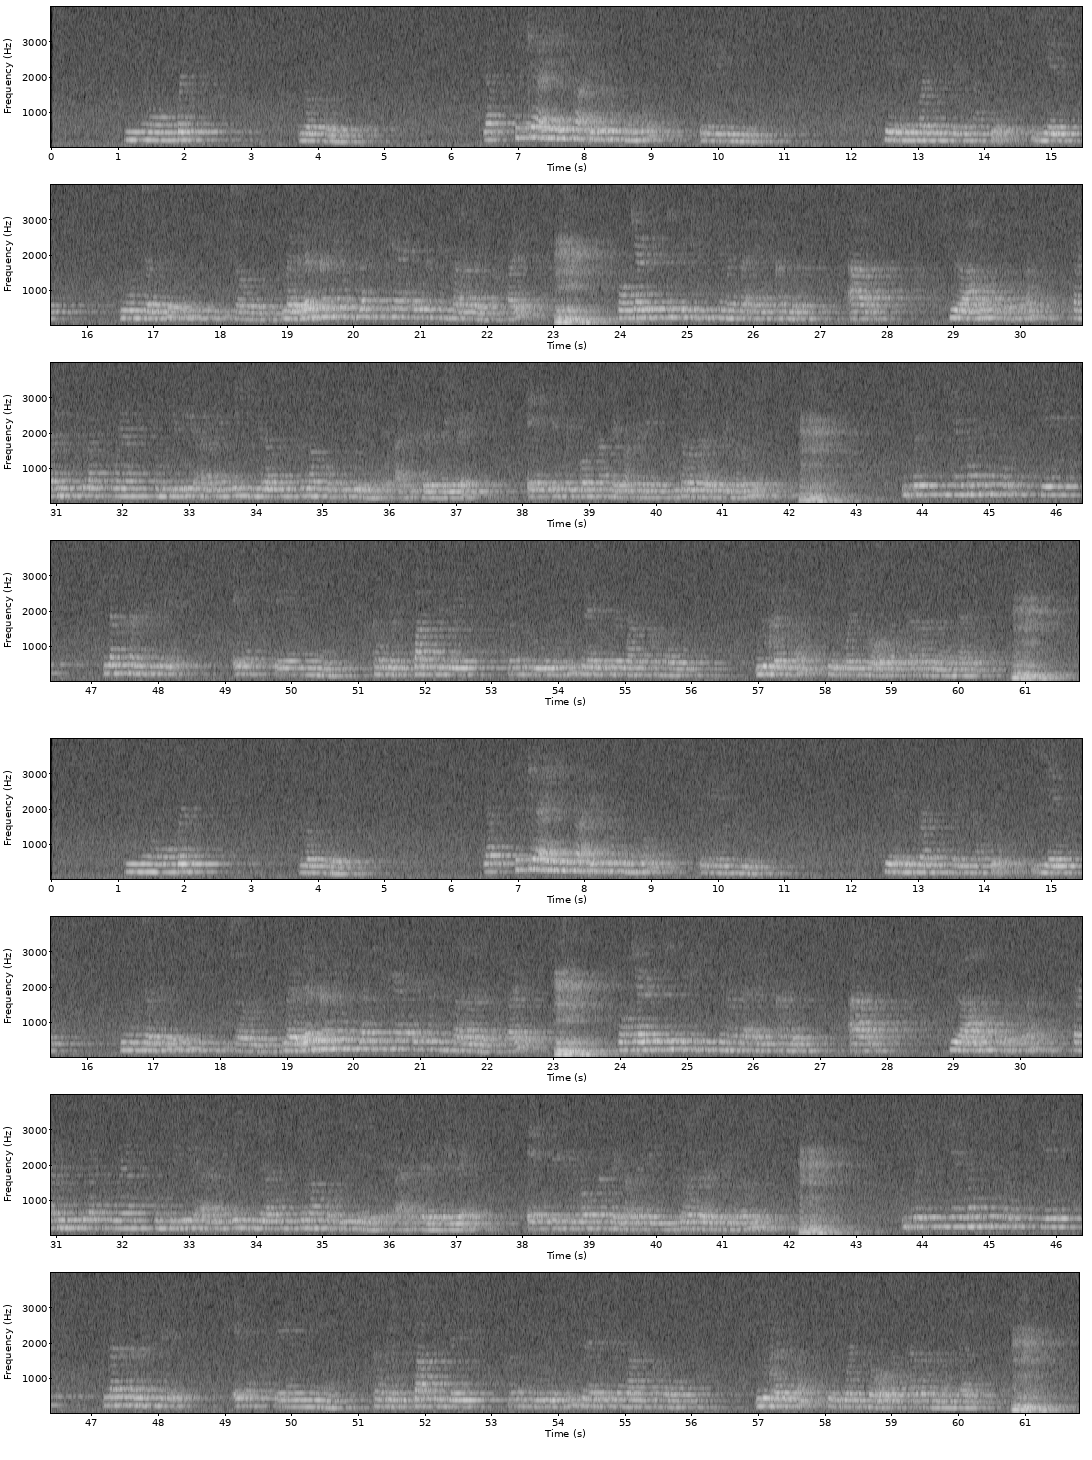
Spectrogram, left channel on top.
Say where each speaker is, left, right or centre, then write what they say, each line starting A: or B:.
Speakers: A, on the left (about 25°); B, on the right (about 30°).
A: No, pues no sé. La- es que ahí está ese otro punto em, que me parece interesante y es muchas veces, no sé si has escuchado de pues, la, la educación, la típica educación para la renta, ¿sabes?
B: Ujú,
A: Como que a veces se siente que el sistema está educando a ciudadanos, a personas, para que en un futuro puedan contribuir a la renta y, y de las cosas que más contribuyen, no sé, a crecer el PIB, es ese constante desa- de, desarrollo de, de tecnología.
B: ujú,
A: Y pues sí, en parte siento que lamentablemente esas em, como que partes de los estudios así se ve, se ve más como lucrativa que, por ejemplo, otras carreras de humanidades
B: ujú.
